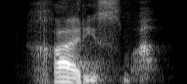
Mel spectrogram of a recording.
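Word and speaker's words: харизма (χάρισμα): Слово «дар» – это харизма. Харизма. Ударение на первый слог в греческом языке.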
